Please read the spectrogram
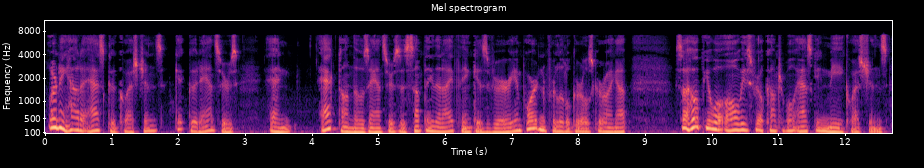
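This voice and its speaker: Here an elderly grandfather, his voice husky, creaky, yet soft and mellow, walks little children through a picture book with gentle explanations. His pitch is medium, his delivery animated, and his speed normal, though the sound is somewhat muffled and dull.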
